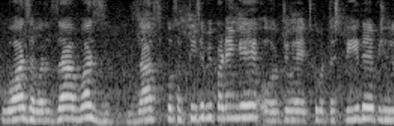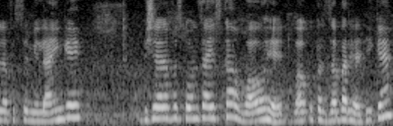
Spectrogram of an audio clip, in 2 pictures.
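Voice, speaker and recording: A woman with a fairly high voice leads a Quran reading lesson, sounding out letters one by one and drawing whole words out very slowly. Her delivery is patient and methodical, with a faint hiss of noise behind her. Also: fairly even intonation, a little mellow, low-quality recording. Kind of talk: Quran reading lesson, slow spelling drills.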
